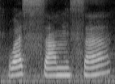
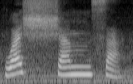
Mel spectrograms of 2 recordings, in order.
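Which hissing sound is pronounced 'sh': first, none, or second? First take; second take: none; first. First: Both hissing sounds are a plain 's'. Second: The first is 'sh', the second is 's'. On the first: The speaker calls it wrong. "jangan sampai dibaca wasamsa" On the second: The speaker calls it right. "tapi membacanya wasyamsa"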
